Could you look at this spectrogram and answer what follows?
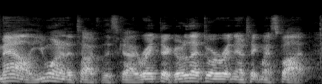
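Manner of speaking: normal talking voice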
